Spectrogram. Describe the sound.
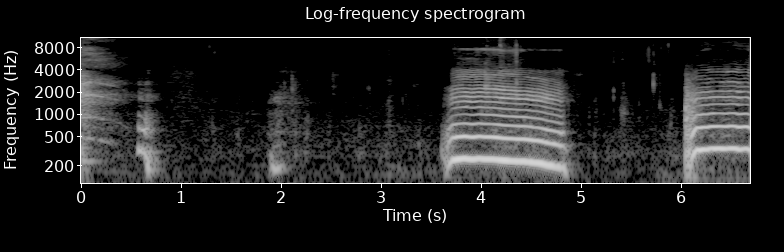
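Someone chews a mouthful of summer salad with peach, potato and watercress, producing faint soft crunching and squishing, followed by two long, loud hummed sounds of approval.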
